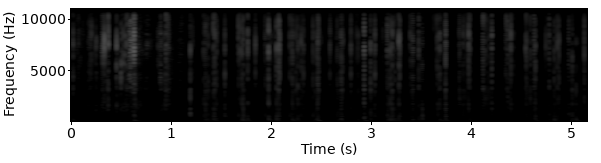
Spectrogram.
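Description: Long nails rapidly scratch and tap the pale green plastic base of an upside-down body butter tub with a paper label. The result is a quick run of short, dry, bright clicks and scratchy rasps over a faint low hum, each sound stopping almost at once.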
